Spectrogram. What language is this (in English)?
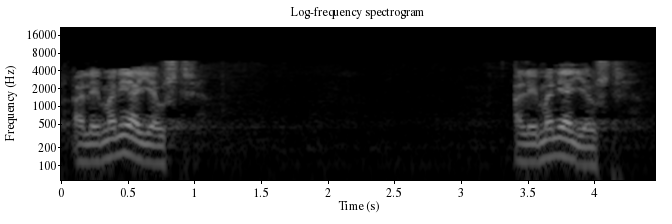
Basque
